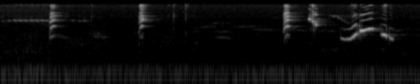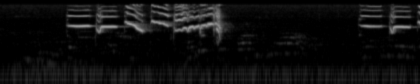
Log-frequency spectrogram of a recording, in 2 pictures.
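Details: Sparse sharp chips from a captive young wild-caught oriental magpie-robin during sauna therapy lead into a sustained run of steady high whistles and tumbling twittered notes, ending with a few more whistled tones.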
